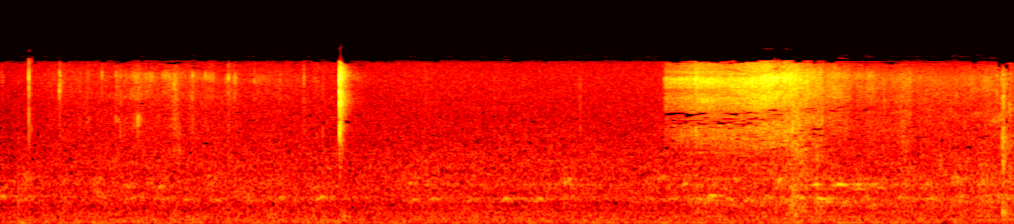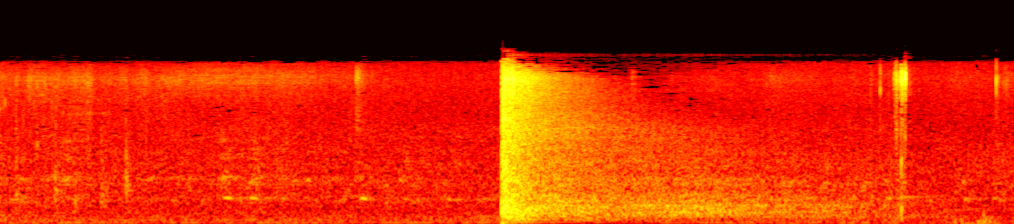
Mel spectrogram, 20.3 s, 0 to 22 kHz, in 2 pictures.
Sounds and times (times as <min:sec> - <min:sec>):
Firecracker: 0:06.6 - 0:09.5, 0:15.2 - 0:19.2.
